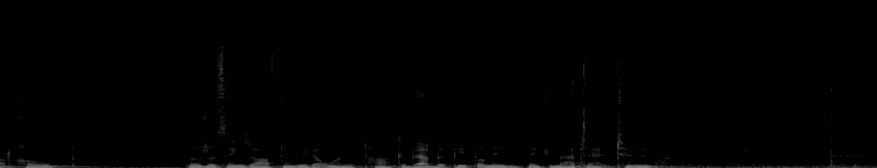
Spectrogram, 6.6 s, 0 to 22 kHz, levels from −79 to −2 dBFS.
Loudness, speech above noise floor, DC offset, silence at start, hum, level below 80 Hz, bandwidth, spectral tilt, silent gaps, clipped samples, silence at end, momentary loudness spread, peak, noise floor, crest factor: -50 LUFS; 23 dB; under 0.1%; 0 s; none; -74 dBFS; 16.5 kHz; -7.5 dB/octave; none; under 0.1%; 0 s; 19 LU; -32 dBFS; -72 dBFS; 18 dB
